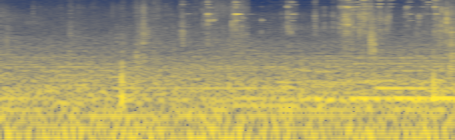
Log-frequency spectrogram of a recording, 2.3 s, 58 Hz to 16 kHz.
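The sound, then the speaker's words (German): Keys jangling as a hotel room key is handed over, heard as a few faint metallic clinks over a low steady background. “Den Schlüssel für Zimmer 212, bitte.”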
